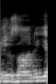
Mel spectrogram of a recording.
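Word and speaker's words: Androzani: So is he in the case of, uh, how do you say, Adrazani? – Adrazani. Yeah, he's, a, he's in the regeneration scene, but that's it.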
